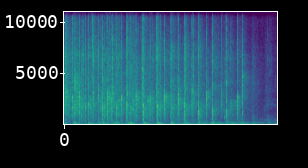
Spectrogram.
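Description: Applause from a roomful of people, many hands clapping fast and unevenly, tapering off and stopping about three and a half seconds in.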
